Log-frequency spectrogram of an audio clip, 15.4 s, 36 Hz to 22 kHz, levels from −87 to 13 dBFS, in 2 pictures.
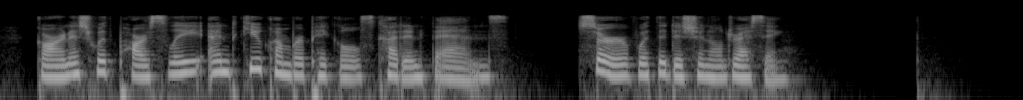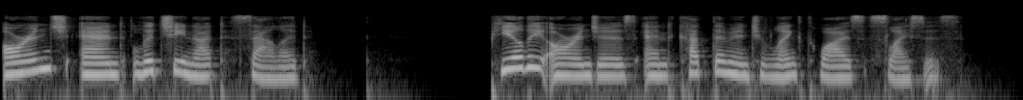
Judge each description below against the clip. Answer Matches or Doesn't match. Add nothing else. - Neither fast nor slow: Doesn't match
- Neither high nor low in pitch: Matches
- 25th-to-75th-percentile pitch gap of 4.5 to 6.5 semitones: Doesn't match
